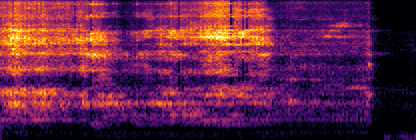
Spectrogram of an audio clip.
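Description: Harsh continuous rasping as a lathe tool bit is sharpened, loud and close for several seconds before it tapers off and stops abruptly near the end.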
